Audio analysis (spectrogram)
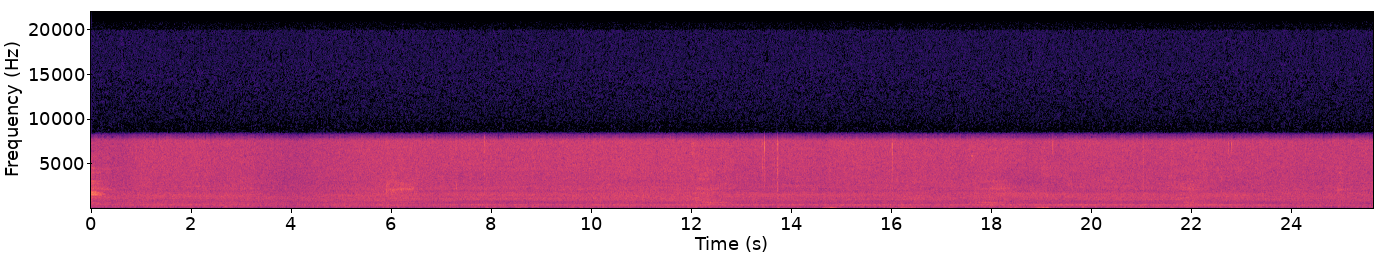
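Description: Bees from a long hive swarm and buzz steadily for the whole stretch, a dense, close, continuous drone with no talking over it.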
